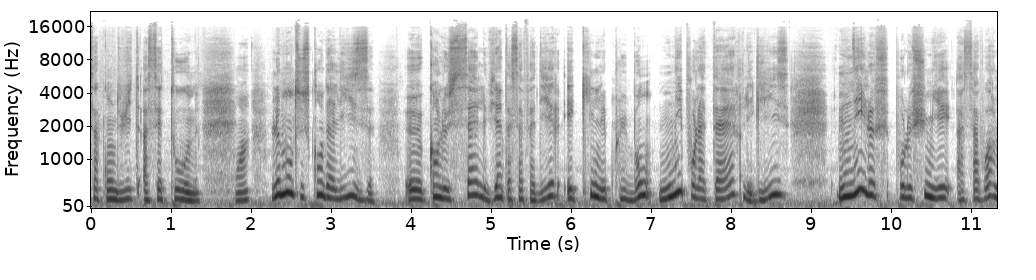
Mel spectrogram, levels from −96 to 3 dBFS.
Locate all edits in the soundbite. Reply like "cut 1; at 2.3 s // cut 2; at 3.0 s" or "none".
cut 1; at 1.8 s // cut 2; at 8.2 s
